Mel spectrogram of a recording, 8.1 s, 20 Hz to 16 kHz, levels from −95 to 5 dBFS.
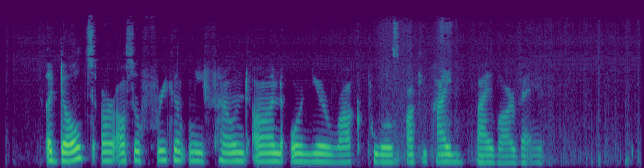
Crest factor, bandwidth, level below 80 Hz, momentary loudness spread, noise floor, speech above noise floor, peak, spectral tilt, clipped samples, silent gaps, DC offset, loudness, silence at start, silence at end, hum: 20 dB; 10 kHz; -82 dBFS; 13 LU; -64 dBFS; 37 dB; -8 dBFS; -8 dB/octave; under 0.1%; none; under 0.1%; -28 LUFS; 0.6 s; 1.3 s; none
